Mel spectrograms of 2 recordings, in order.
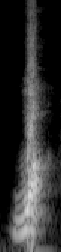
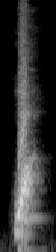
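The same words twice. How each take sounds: First: It begins with rounded lips, a w sound. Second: It begins with rounded lips, a w sound.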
